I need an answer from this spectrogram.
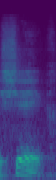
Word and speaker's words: Sheik: those terms it's really you don't say it like that you say shake right where they get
